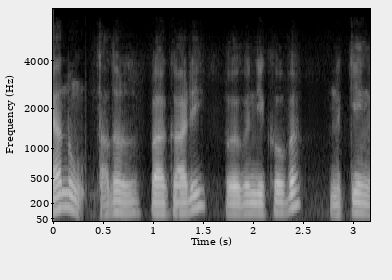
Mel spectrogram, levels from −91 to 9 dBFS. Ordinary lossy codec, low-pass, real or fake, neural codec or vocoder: none; 7.2 kHz; fake; codec, 24 kHz, 0.5 kbps, DualCodec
